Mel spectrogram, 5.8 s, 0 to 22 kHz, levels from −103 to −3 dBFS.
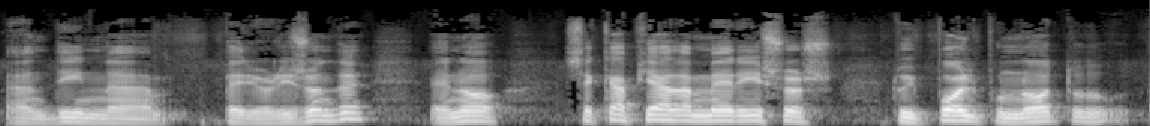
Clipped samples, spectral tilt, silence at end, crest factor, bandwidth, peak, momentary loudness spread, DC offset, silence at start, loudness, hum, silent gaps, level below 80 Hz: under 0.1%; -6.5 dB/octave; 0.1 s; 18 dB; 14 kHz; -2 dBFS; 12 LU; under 0.1%; 0.05 s; -19 LUFS; none; none; -52 dBFS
